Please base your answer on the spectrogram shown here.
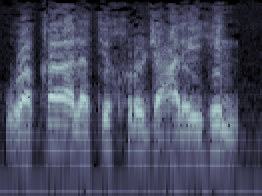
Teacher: فتاء التأنيث في وقالت ساكنة التقت بالخاء من اخرج وهي ساكنة أيضا، فحركت التاء بالكسر للتخلص من التقاء الساكنين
